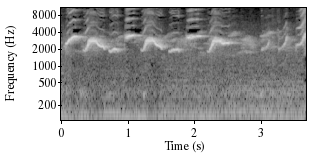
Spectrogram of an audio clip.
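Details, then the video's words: Female Chinese hwamei song with male in background: loud clear whistled phrases, looping slurred notes rising and falling, bursts separated by brief pauses, bright harmonics above; faint low hum. "Chim hoạ mi: Mái te đỉnh cao của năm _ có chim trống làm nền"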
